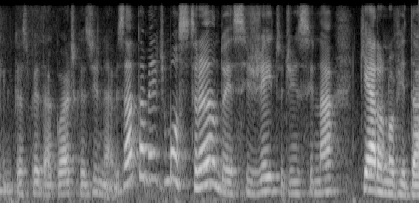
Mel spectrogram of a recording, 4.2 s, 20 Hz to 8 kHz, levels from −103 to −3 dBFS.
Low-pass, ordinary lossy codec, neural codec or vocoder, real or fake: 7.2 kHz; none; none; real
